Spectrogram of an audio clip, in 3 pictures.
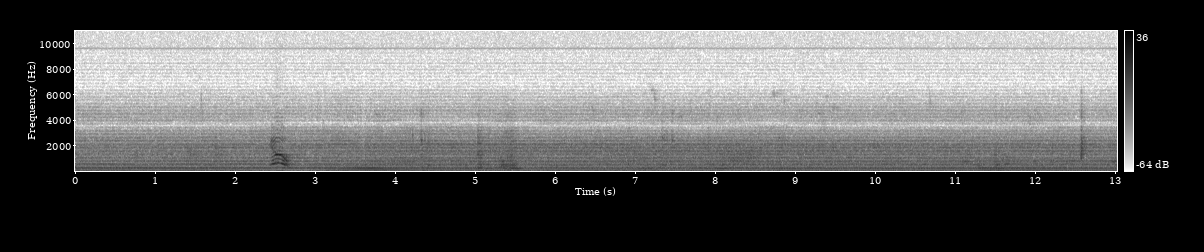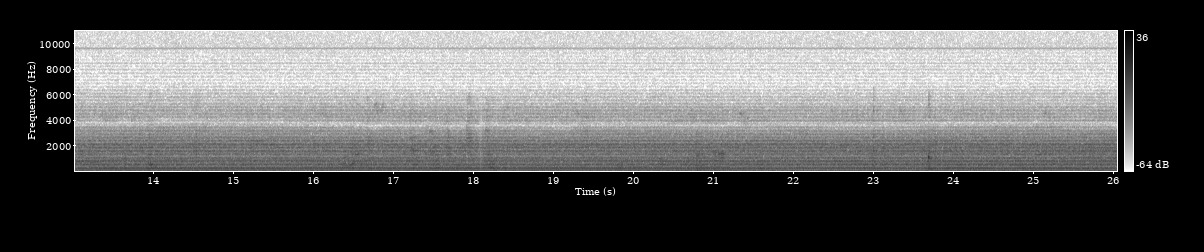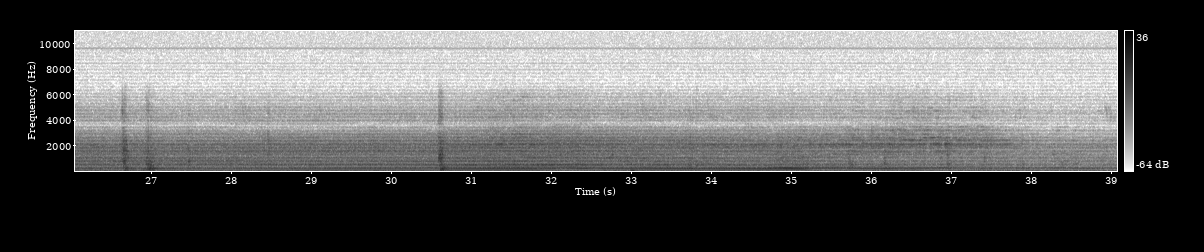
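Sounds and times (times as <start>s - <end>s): car engine idling: 0.0s - 39.0s
car doors shutting: 26.6s - 27.2s, 30.5s - 31.0s.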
